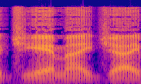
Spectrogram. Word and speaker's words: GMAJ: It's a cheaper version, and GMAJ Pro, G-M-A-J, pronounced GMAJ, is our absolute top-of-the-line trading version.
